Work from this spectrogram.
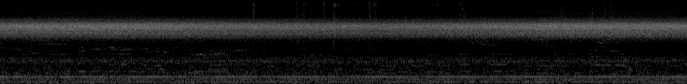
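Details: A cicada chorus in trees: an intense, seamless metallic whine held steady throughout, with a few faint sharp ticks above it.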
